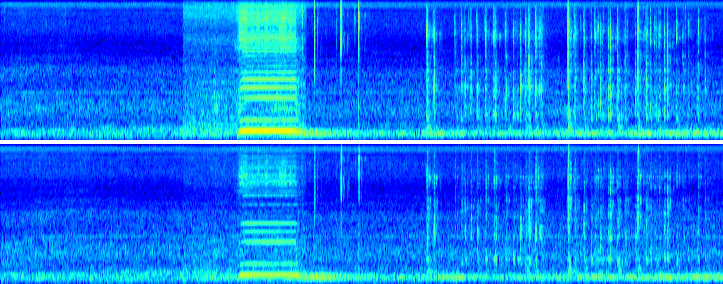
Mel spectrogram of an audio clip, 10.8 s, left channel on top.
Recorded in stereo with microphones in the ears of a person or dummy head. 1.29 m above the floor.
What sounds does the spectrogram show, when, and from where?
2.7 s a phone buzzing: 60° left (ahead or behind), 0.5 m
4.7 s a crack: 40° left (ahead or behind), 0.6 m
6.4 s typing on a keyboard: 80° left, 1.9 m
